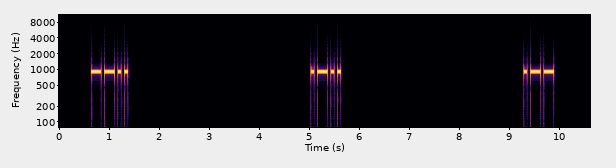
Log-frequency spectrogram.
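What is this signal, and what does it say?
Morse code, heard as a keyed tone, about 18 wpm, 920 Hz. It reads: Z L W
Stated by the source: Morse code lesson for learning the letters K and X, from the SP9MOA Niepołomicki Klub Krótkofalowców course.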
